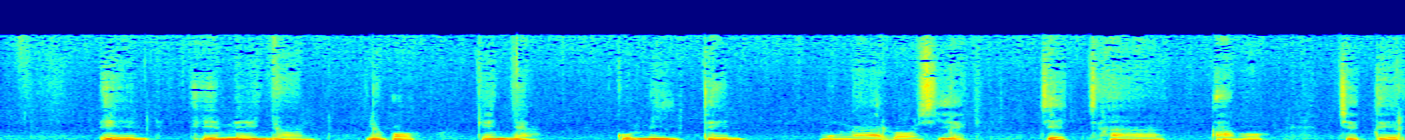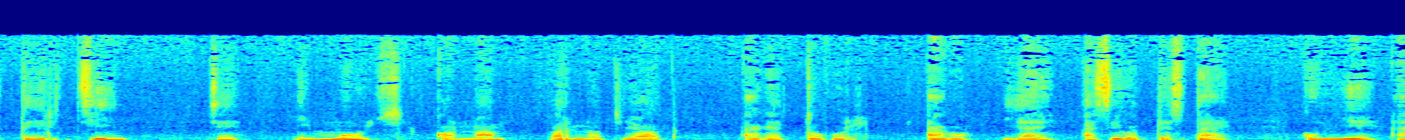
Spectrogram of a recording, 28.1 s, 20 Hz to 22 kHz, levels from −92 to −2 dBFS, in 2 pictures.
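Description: Generation loss runs throughout the speech: swirly, hollow, smeared sound with blurred attacks and nothing above 16.6 kHz. The damage is worse than a single encode near 64 kbit/s would produce, likely from around ten successive Vorbis passes stacking their quantisation errors.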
